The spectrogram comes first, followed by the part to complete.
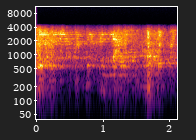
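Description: Live arena concert sound recorded from within the audience: a dense, muffled mix of PA sound and crowd noise, with a couple of sharp hits in the second half.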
